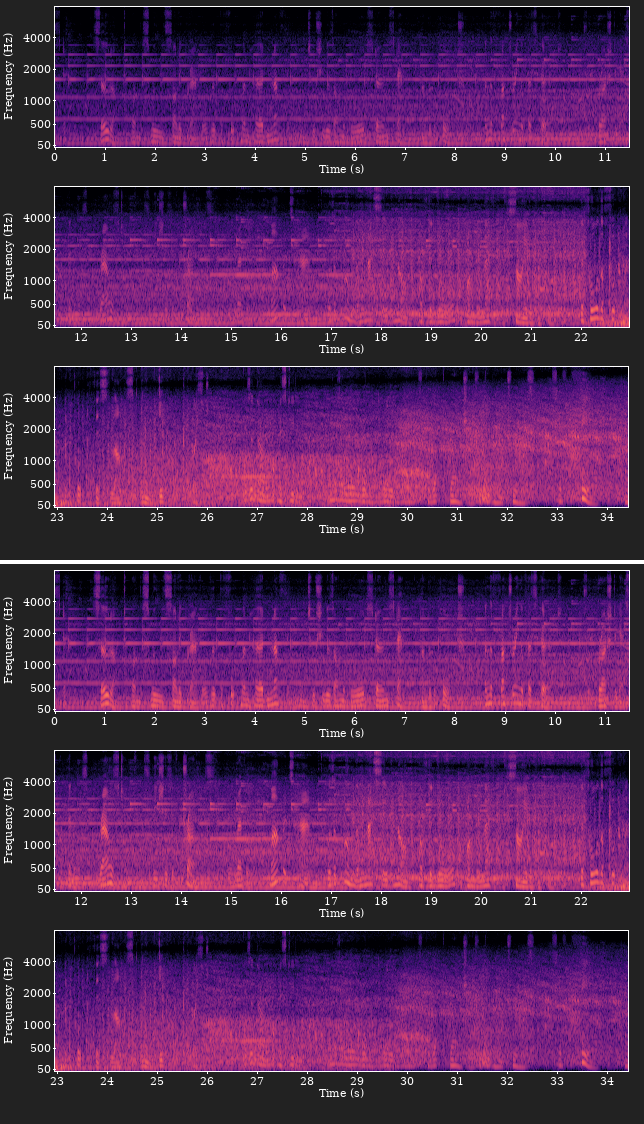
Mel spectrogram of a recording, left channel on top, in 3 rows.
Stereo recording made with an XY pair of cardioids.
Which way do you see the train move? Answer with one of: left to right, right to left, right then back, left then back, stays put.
right to left.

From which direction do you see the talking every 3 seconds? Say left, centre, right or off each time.
right, right, right, right, right, right, right, centre, left, left, left, left.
